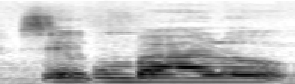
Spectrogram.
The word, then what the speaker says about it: Saihou Mballow: sunkar konto ngolo maji man slenje man fenje Saihou Mballow being also the name pronounced properly, special advisor to the president on political affairs.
